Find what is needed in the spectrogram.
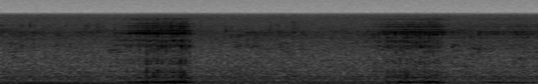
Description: At the end of a busy day, Gizzy is snoring up a storm.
